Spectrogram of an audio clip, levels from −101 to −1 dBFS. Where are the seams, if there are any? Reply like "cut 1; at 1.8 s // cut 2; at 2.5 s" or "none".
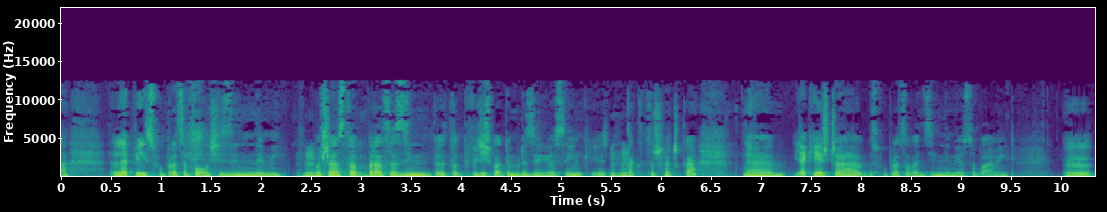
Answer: cut 1; at 2.2 s // cut 2; at 4.3 s // cut 3; at 8.1 s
